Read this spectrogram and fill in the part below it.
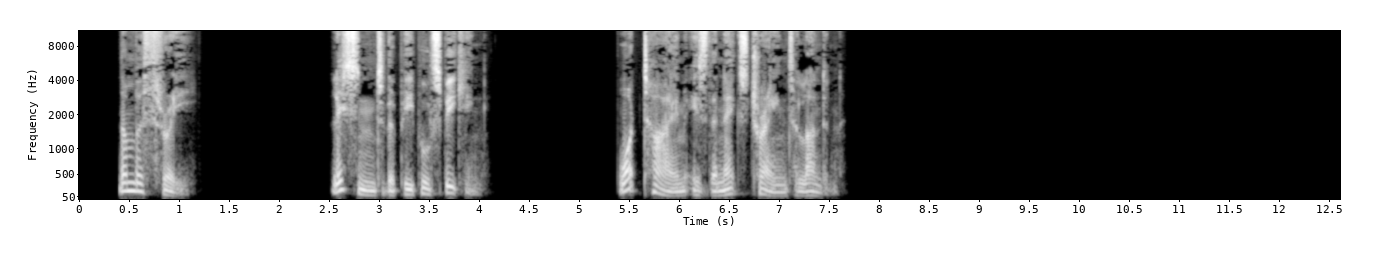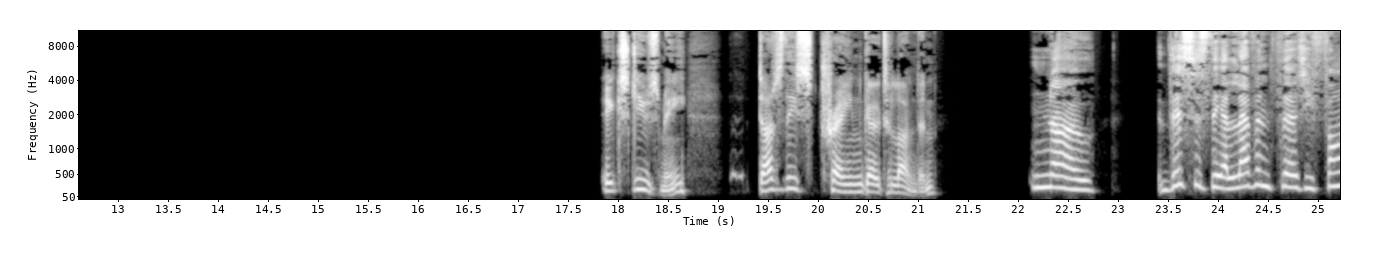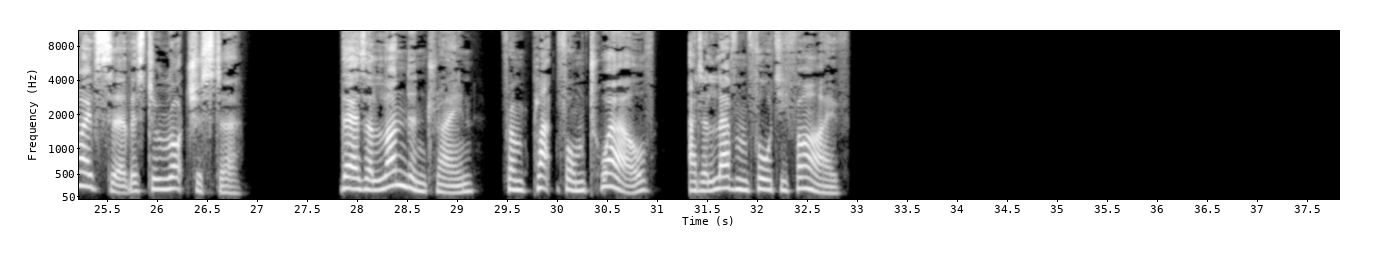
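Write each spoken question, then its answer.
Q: What time is the next train to London?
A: 11:45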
